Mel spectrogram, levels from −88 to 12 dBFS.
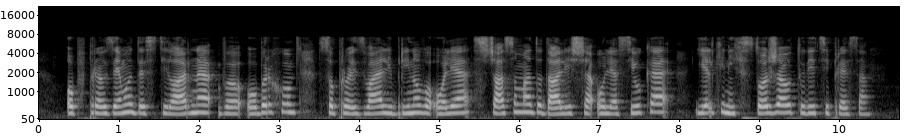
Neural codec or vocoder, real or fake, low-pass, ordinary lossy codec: none; real; 7.2 kHz; none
